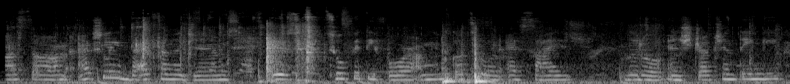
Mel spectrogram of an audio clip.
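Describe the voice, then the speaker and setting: A woman's voice: a little high, fairly even intonation, normal speed. A young adult woman chatting casually to a handheld camera in informal, slangy student-vlogger talk. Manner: informal, slangy, filler-heavy with "like" and "y'all". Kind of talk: casual vlog chat to camera. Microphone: handheld camera at arm's length. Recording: loud music under the voice. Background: loud music.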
